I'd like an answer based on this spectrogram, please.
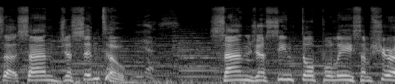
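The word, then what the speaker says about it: San Jacinto: San, how do I pronounce that? Sanjasinto.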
